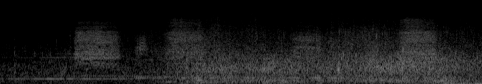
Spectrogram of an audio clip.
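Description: A boat moves through water in Assassin's Creed Valhalla, with a steady wash of water and wind and a few louder splashing surges, and no speech.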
